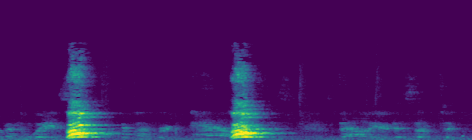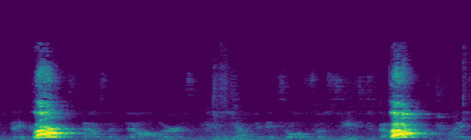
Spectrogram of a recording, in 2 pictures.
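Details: Shadow, a pet dog, barks four times: sharp, loud single barks spaced about one to two and a half seconds apart. Softer murmuring fills the gaps between them.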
